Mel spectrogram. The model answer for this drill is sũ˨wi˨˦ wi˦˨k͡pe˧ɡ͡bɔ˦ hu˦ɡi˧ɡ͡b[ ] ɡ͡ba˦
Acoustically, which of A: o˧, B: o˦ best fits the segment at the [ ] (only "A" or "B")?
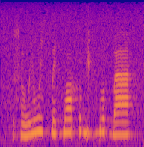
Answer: B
